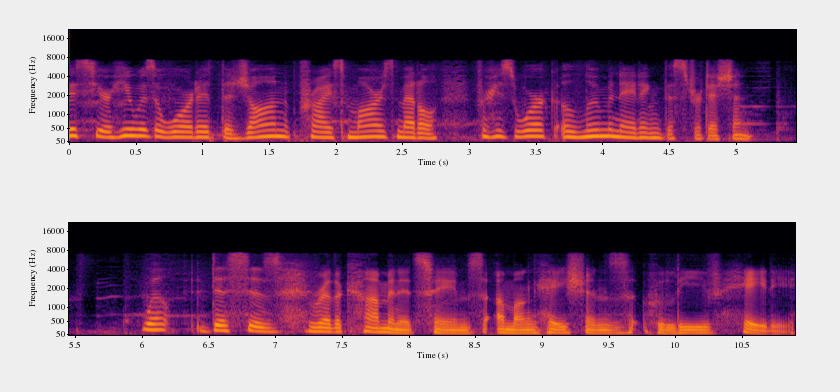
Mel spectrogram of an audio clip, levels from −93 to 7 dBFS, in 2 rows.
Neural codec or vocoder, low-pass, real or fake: codec, 16 kHz, 0.9 kbps, LongCat-Audio-Codec; 7.2 kHz; fake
